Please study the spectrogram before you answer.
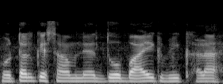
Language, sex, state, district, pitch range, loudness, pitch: Hindi, male, Jharkhand, Deoghar, 145-155 Hz, -17 LUFS, 150 Hz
